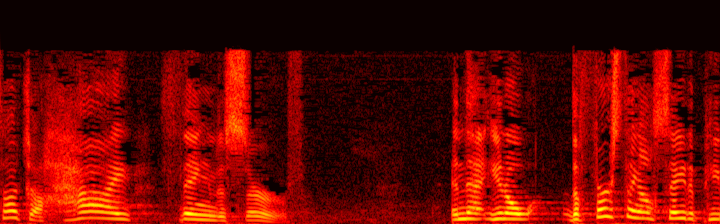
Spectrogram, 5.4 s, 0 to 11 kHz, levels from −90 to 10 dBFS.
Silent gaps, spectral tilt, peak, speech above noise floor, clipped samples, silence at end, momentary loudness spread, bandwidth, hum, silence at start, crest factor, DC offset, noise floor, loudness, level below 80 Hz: none; -3 dB/octave; -6 dBFS; 38 dB; under 0.1%; 0 s; 12 LU; 9 kHz; none; 0 s; 20 dB; under 0.1%; -63 dBFS; -24 LUFS; -60 dBFS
